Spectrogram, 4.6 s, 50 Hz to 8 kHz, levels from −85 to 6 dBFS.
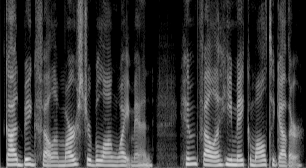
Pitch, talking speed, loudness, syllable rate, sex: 210 Hz, 170 wpm, -17 LUFS, 5.1 syllables/s, female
